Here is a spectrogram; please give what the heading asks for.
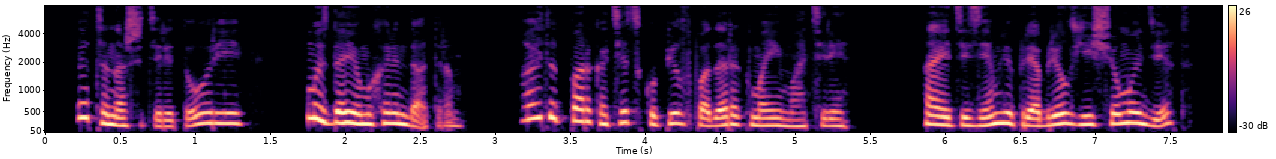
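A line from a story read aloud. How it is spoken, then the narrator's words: Matter-of-fact explanation. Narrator (Russian): Иринмар будничным голосом пояснял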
